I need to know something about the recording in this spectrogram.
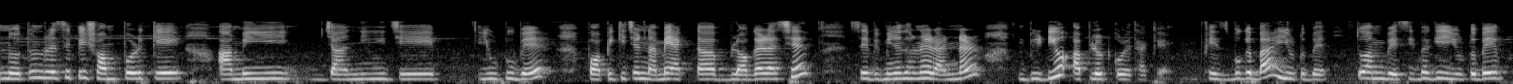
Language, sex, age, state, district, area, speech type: Bengali, female, 18-30, West Bengal, Paschim Bardhaman, urban, spontaneous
